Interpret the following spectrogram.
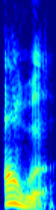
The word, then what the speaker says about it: hour: Also an air, an honest, an hour because the words air, honest and hour begin with a vowel sound as the initial consonant h is not pronounced.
